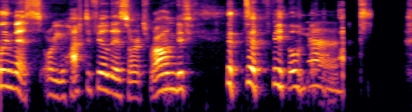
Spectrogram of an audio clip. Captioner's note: laughs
